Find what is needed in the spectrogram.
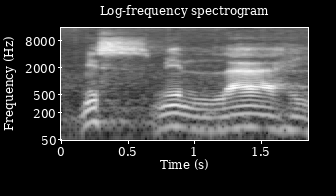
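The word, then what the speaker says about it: بسم الله: ada di atas lam bismilahi Hai dibacanya enggak boleh bis ya bismilahi hai ar-rahmani Hai lafal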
